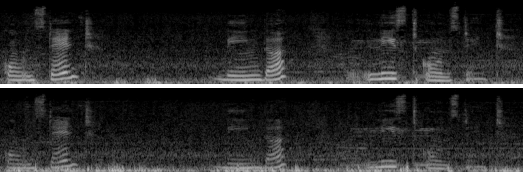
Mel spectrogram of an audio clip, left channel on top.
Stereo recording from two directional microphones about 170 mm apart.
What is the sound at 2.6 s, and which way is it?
A woman's voice, 40° left (ahead or behind).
